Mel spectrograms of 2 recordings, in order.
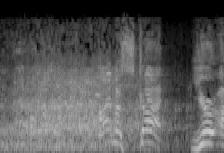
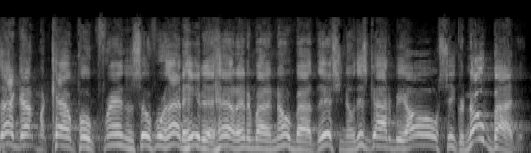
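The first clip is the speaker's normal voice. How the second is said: put-on Southern good old boy; 2 semitones lower than usual. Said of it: "I can tell by the accent".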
